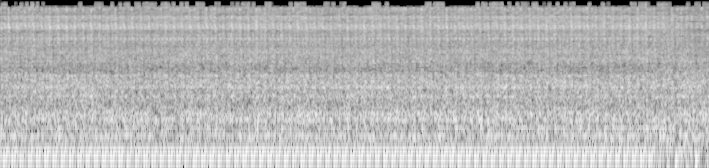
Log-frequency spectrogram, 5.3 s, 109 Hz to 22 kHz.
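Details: 1974 Dynastar lawn tractor, a barn find that sat about 30 years, fitted with a short replacement muffler. On its first start the single-cylinder engine settles into a steady, even putter with no knocks or misfires: normal running.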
